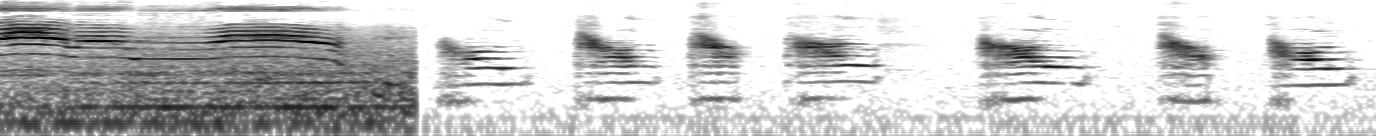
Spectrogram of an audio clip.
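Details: Six short, quick meows from a cat, each falling in pitch and repeated roughly every half second, after two seconds of a steady, sustained tonal sound.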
